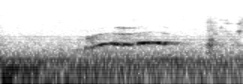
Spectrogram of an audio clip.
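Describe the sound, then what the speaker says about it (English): A house cat lets out a single drawn-out meow indoors, faint and somewhat distant over a low steady hum. "sorry, that was my cat."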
